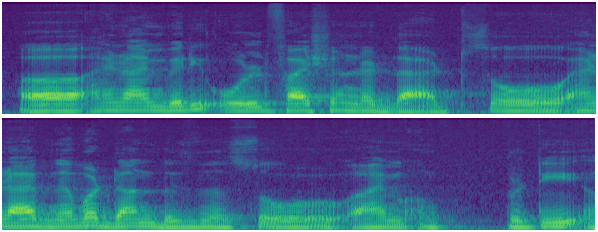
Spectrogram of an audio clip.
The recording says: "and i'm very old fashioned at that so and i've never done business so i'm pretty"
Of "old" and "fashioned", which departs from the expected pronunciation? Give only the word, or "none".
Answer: none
